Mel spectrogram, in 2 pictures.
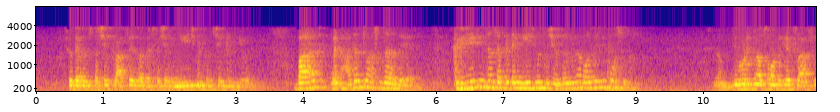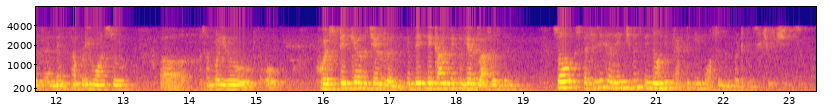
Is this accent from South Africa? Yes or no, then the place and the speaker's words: no; India; I'm coming from India, I'm from Brahmacharya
